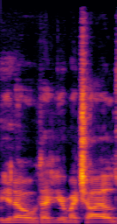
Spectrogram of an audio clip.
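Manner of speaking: ordinary talk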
